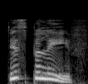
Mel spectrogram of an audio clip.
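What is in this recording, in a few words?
"disbelief", American English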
